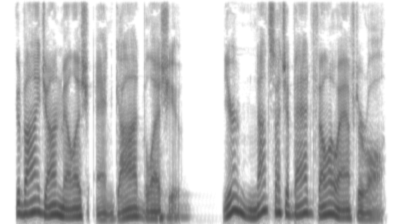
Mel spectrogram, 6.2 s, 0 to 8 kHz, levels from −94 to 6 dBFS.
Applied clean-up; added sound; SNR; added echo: neural mask model DeepFilterNet 3.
